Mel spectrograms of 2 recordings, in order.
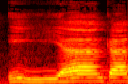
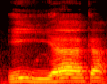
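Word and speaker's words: إياك: এখানে আমাদের প্রচলিত যে ভুলগুলো রয়েছে সেগুলো হলো ইয়্যাকা, অনেকে এরকম পড়ে ইয়্যাকা, অথবা ইয়াকা, হামজাটাকে শক্ত করে না, এটা না, বরং হামজা প্রত্যেকটা জায়গায় কোরআনুল কারীমের যত জায়গায় আপনি হামজা পাবেন সব জায়গায় শক্ত করে পড়তে হবে।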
